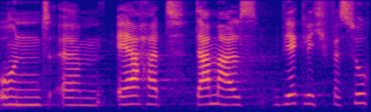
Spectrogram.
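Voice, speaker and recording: Noticeable background noise sits behind a woman with a Danish accent. Her pitch is medium and her intonation monotone and flat. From Denmark. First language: Danish (speaking German). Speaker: social entrepreneur, school founder. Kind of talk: interview. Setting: glass meeting room in coworking space. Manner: hesitant, many fillers.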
